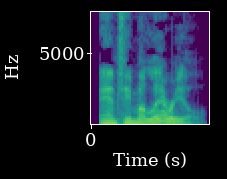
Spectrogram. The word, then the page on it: antimalarial: British English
